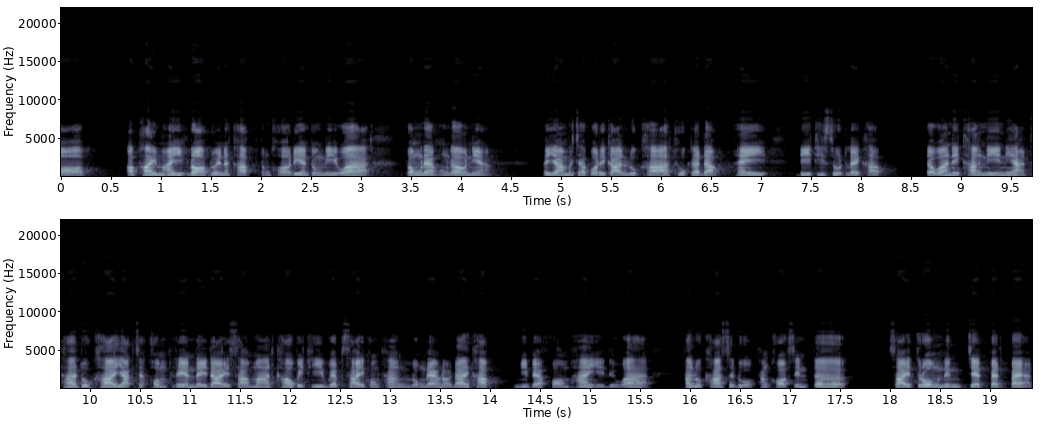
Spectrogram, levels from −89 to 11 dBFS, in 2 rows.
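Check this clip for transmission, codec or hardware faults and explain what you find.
No faults detected in this recording.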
